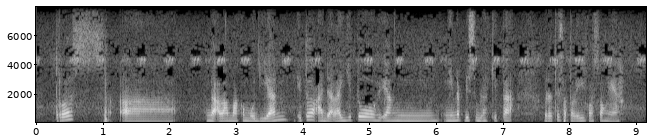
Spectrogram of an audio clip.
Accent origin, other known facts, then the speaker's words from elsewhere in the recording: Java, Indonesia; Karena aku memang dasarnya orang Jawa, jadi aku tuh kayak seneng kalau balik, wah itu nuansa kampung aku banget ya gitu.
